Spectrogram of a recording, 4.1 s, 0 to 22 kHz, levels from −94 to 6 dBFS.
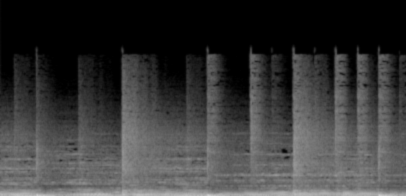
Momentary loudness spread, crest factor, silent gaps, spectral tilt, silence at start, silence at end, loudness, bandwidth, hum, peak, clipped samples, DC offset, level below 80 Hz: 4 LU; 16 dB; none; -5.5 dB/octave; 0 s; 0 s; -23 LUFS; 17 kHz; none; -6 dBFS; under 0.1%; under 0.1%; -30 dBFS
